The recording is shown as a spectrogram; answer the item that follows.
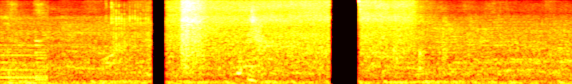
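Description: Handheld fog gun firing a blast of fog: a loud hissing spray that starts about a second and a half in and lasts nearly two seconds, over background music. The sound drops out to silence twice for a moment.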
